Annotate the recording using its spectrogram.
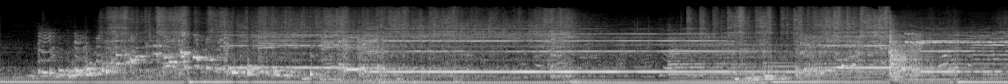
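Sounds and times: electric guitar: 0.0 - 10.0
held bass notes: 0.0 - 10.0
jazz-rock band playing: 0.3 - 10.0
saxophone: 1.0 - 10.0.

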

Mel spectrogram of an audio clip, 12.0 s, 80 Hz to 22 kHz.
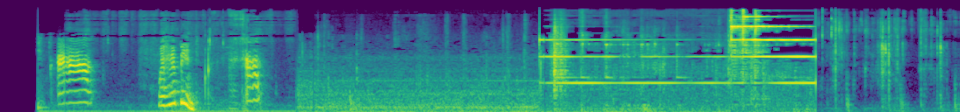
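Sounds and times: small bell ringing: 6.8 - 10.2
cat chewing: 10.2 - 12.0.

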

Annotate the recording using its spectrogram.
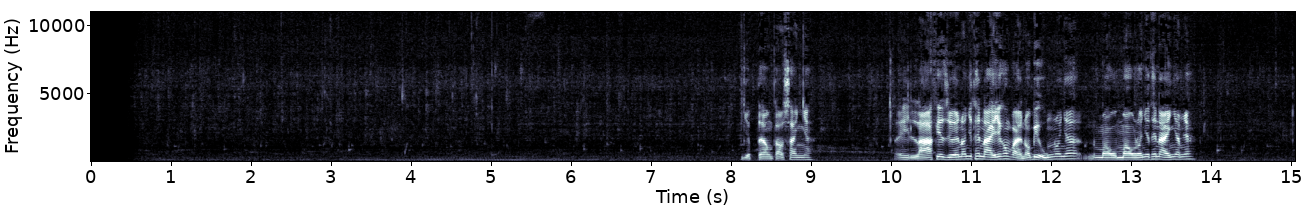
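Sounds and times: low steady hum: 0.4 - 15.0
small water splashes: 0.4 - 15.0
water trickling and dripping: 0.4 - 15.0.

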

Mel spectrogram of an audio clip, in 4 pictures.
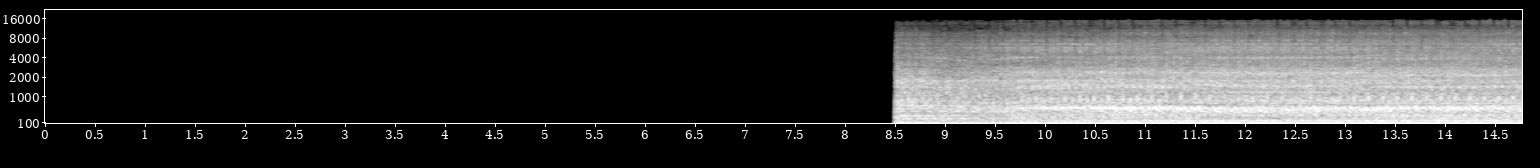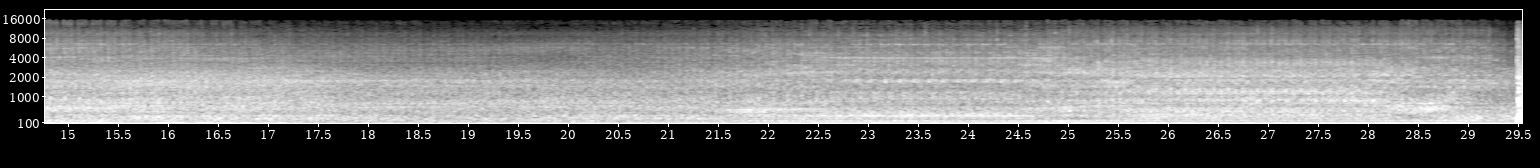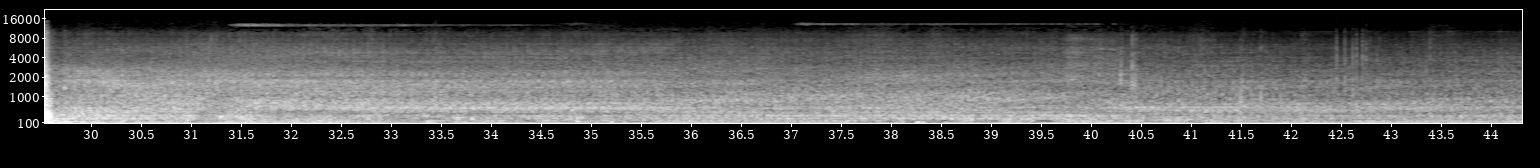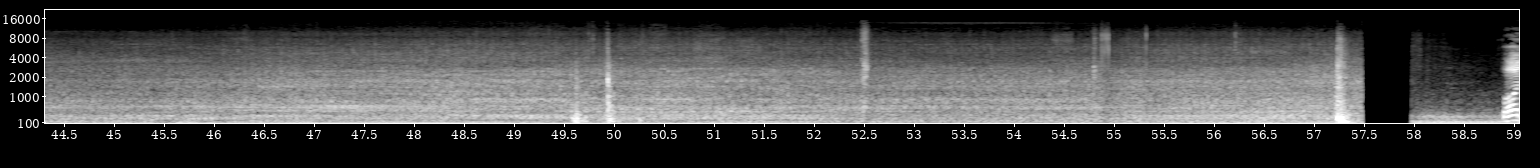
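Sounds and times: diesel engine idling: 8.5 - 59.0
car bonnet shutting bang: 29.4 - 29.8, 57.2 - 57.5.

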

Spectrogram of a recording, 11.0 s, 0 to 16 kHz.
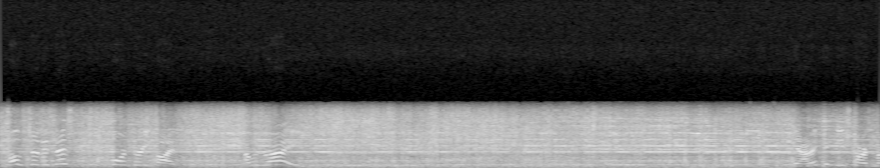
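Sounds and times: train wheels rumbling on rail: 0.0 - 11.0.

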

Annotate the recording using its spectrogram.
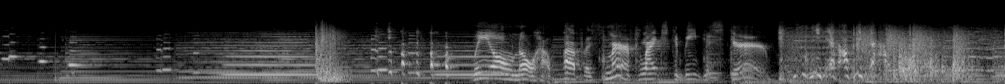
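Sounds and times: background music held notes: 0.0 - 10.0
cartoon wooden door thunk: 3.2 - 3.6, 8.5 - 10.0.

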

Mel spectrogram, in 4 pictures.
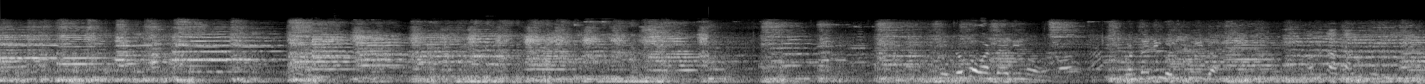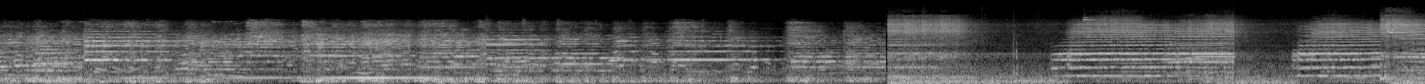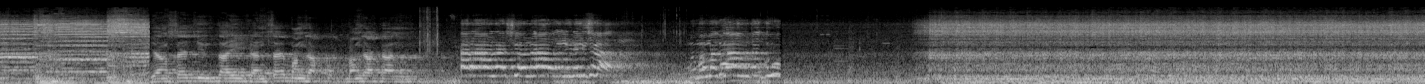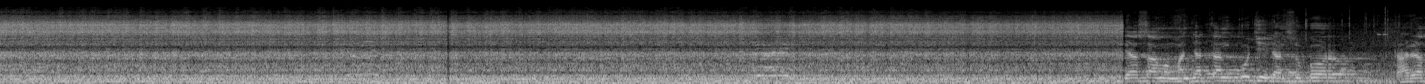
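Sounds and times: brass band holding chords: 0.0 - 30.0
engine-like roar with low hum: 37.6 - 54.0.

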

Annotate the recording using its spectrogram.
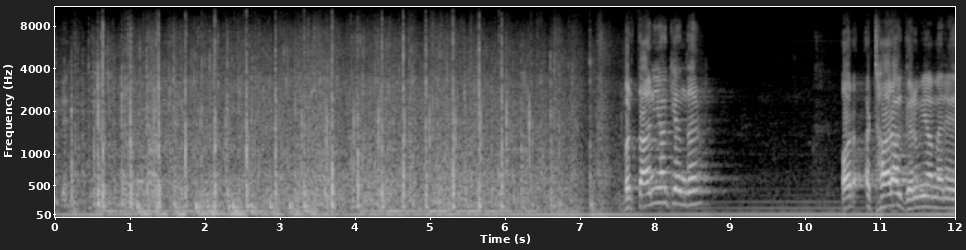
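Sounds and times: people thumping desks and clapping: 0.0 - 7.6.

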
